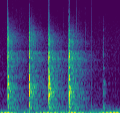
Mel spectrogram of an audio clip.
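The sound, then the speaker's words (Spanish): Four firm, evenly spaced, fairly loud knocks on the door of a house, followed by two fainter taps as the knocking trails off. No voices are heard. “Pulgarcito, desde lo alto de la torre formada por sus hermanos, le llama.”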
